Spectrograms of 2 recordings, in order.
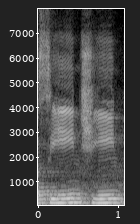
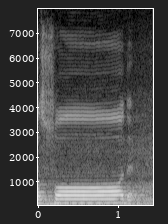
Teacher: سین، شین یہ نارمل آواز میں، اور صاد موٹی آواز کر کے اس کو پڑھا جائے گا۔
